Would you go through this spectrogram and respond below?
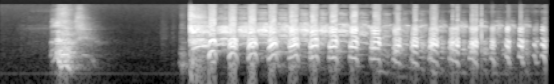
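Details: Sneeze triggered by a spray: one loud explosive sneeze, then a long run of rapid, voiced bursts in quick succession.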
